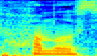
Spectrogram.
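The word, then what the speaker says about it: חומוס: sake of this video most Israelis were pronounced it was a Godzilla cat sound so there's hummus which is the first homos is a chickpea spread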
